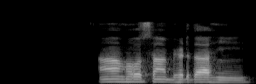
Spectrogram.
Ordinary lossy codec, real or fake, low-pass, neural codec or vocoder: AAC, 32 kbps; fake; 7.2 kHz; codec, 24 kHz, 3.1 kbps, DualCodec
